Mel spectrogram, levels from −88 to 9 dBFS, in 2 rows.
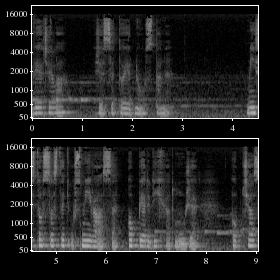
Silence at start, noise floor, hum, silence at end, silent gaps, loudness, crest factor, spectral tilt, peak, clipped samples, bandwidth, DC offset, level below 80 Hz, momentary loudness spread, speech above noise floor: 0 s; -55 dBFS; none; 0 s; none; -30 LUFS; 20 dB; -4 dB/octave; -12 dBFS; under 0.1%; 16.5 kHz; under 0.1%; -60 dBFS; 17 LU; 25 dB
